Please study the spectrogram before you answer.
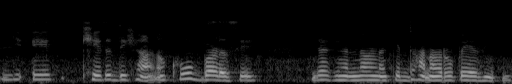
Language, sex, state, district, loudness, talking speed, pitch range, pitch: Garhwali, female, Uttarakhand, Tehri Garhwal, -33 LUFS, 165 wpm, 185-215 Hz, 195 Hz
